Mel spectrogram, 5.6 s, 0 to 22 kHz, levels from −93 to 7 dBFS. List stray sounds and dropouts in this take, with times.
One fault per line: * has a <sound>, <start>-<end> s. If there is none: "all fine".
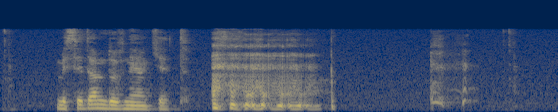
* has a laugh, 2.1-3.4 s
* has a cough, 4.3-4.8 s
